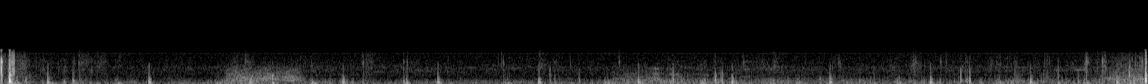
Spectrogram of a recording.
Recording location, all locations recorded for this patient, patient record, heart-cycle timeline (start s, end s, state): aortic valve (AV)
aortic valve (AV)+pulmonary valve (PV)+tricuspid valve (TV)+mitral valve (MV)
#Age: Child
#Sex: Female
#Height: 111.0 cm
#Weight: 20.4 kg
#Pregnancy status: False
#Murmur: Absent
#Murmur locations: nan
#Most audible location: nan
#Systolic murmur timing: nan
#Systolic murmur shape: nan
#Systolic murmur grading: nan
#Systolic murmur pitch: nan
#Systolic murmur quality: nan
#Diastolic murmur timing: nan
#Diastolic murmur shape: nan
#Diastolic murmur grading: nan
#Diastolic murmur pitch: nan
#Diastolic murmur quality: nan
#Outcome: Normal
#Campaign: 2015 screening campaign
0.00	3.08	unannotated
3.08	3.22	S1
3.22	3.40	systole
3.40	3.50	S2
3.50	4.02	diastole
4.02	4.16	S1
4.16	4.34	systole
4.34	4.44	S2
4.44	5.02	diastole
5.02	5.16	S1
5.16	5.34	systole
5.34	5.44	S2
5.44	6.03	diastole
6.03	6.19	S1
6.19	6.36	systole
6.36	6.48	S2
6.48	6.98	diastole
6.98	7.12	S1
7.12	7.28	systole
7.28	7.44	S2
7.44	7.94	diastole
7.94	8.06	S1
8.06	8.26	systole
8.26	8.38	S2
8.38	8.96	diastole
8.96	9.06	S1
9.06	9.26	systole
9.26	9.38	S2
9.38	9.96	diastole
9.96	10.10	S1
10.10	10.27	systole
10.27	10.42	S2
10.42	11.49	unannotated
